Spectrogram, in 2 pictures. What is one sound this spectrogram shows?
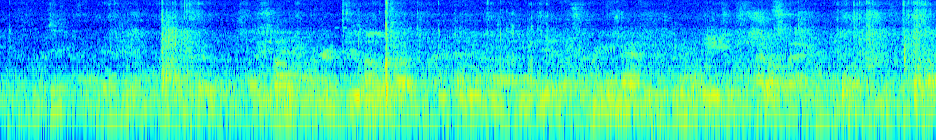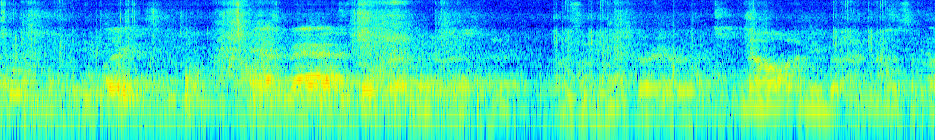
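A man speaks calmly at close range, as in an interview.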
